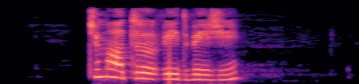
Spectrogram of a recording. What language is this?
Kurdish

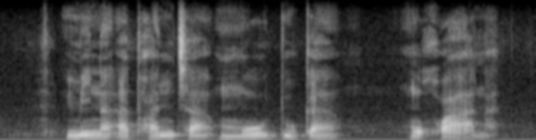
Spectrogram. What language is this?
Northern Sotho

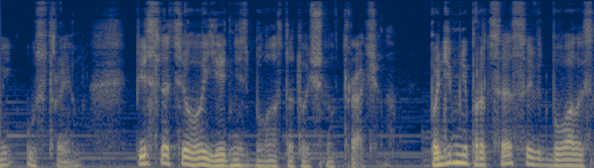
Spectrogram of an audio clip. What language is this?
Ukrainian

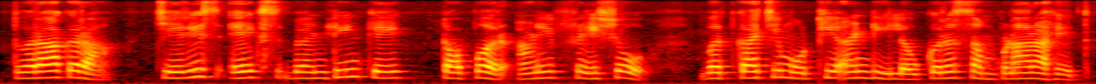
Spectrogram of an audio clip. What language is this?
Marathi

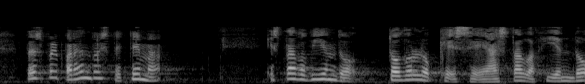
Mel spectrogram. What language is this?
Spanish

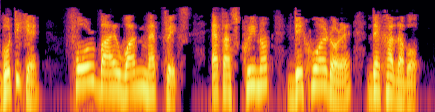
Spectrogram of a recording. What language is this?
Assamese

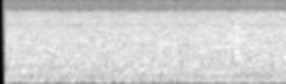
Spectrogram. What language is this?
Uzbek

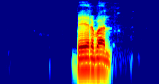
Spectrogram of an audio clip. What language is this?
Gawri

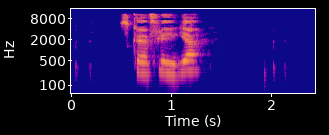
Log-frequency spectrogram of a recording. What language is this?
Swedish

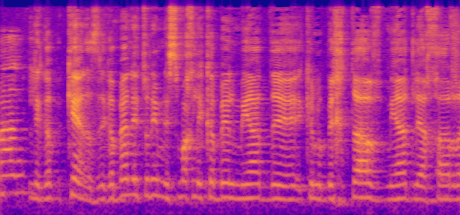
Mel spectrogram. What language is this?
Hebrew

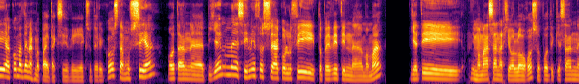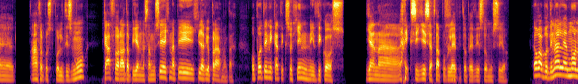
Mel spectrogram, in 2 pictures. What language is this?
Greek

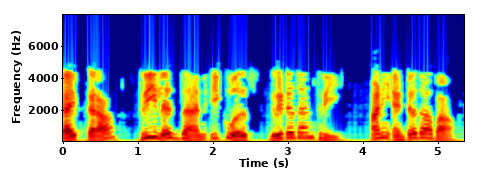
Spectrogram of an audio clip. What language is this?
Marathi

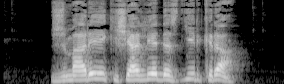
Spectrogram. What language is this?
Central Kurdish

